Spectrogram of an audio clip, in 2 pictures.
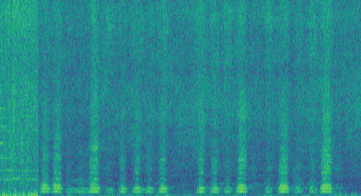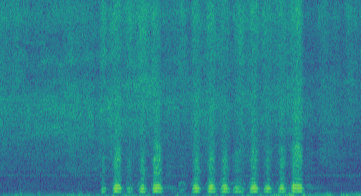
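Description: A steam locomotive whistle sounds in short repeated blasts.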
